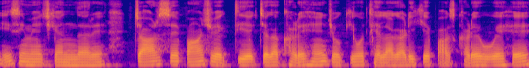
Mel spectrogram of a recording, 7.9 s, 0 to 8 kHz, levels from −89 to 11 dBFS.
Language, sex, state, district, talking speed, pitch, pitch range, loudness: Hindi, male, Jharkhand, Jamtara, 160 wpm, 95 Hz, 95-100 Hz, -18 LUFS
